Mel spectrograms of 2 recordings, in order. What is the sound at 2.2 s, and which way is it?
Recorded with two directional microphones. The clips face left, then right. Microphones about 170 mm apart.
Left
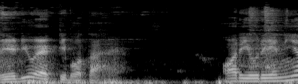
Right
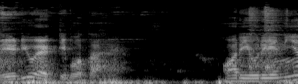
Speech, 50° left (ahead or behind).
